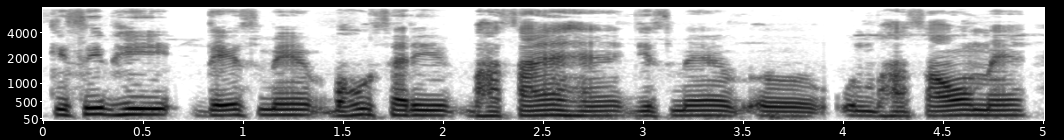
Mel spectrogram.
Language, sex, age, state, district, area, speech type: Hindi, male, 30-45, Uttar Pradesh, Mirzapur, rural, spontaneous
